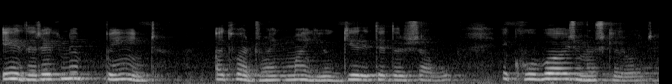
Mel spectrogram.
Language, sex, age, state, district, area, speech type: Gujarati, female, 30-45, Gujarat, Rajkot, urban, spontaneous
